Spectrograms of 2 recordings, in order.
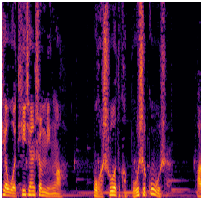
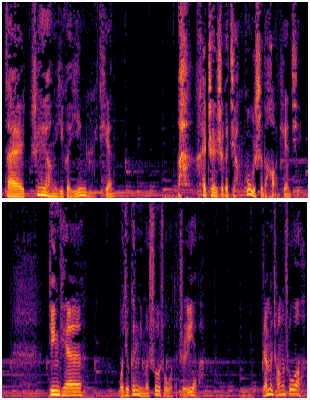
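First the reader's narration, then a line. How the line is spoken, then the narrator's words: Low, slow voice. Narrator (Chinese): 清了清嗓子，声音低沉且缓慢的对他们说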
